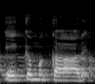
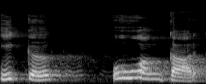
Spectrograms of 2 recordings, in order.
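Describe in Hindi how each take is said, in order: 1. दोनों शब्द एक साथ जुड़कर बोले जाते हैं। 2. दोनों शब्द अलग-अलग बोले जाते हैं। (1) "इस ढंग नाल असी पाठ उचारण नहीं करना" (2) "जिहड़ा शुद्ध पाठ है वो है जी"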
